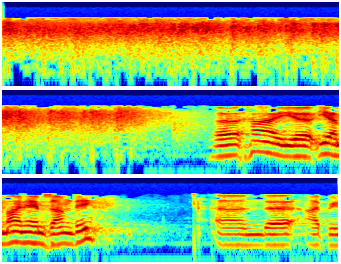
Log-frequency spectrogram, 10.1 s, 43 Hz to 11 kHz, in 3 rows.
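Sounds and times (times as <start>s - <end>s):
audience applauding: 0.0s - 5.1s
speech: 5.5s - 7.8s, 8.9s - 10.0s.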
